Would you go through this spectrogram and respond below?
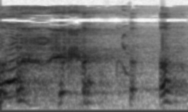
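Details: A child gives a quick run of short, breathy coughs lasting under a second; cough.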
